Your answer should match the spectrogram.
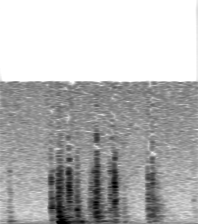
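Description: door opening

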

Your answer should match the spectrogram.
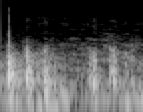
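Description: knocking on a door

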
